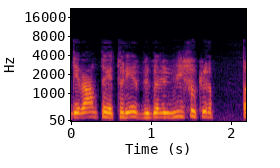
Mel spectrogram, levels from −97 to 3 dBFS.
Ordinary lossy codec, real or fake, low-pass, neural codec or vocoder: MP3, 48 kbps; fake; 7.2 kHz; codec, 44.1 kHz, 1.7 kbps, Pupu-Codec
